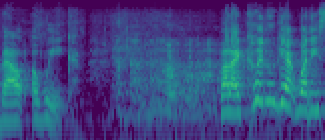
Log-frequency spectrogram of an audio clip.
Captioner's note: laughter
